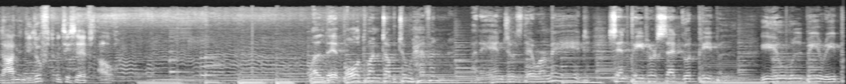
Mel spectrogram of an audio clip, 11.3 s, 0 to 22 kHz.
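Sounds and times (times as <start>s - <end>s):
speech: 0.0s - 2.9s, 4.2s - 6.0s, 6.6s - 11.2s
fly buzzing in a shop: 0.4s - 5.1s.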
